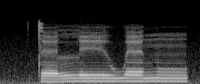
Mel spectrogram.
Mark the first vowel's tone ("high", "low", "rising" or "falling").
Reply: low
